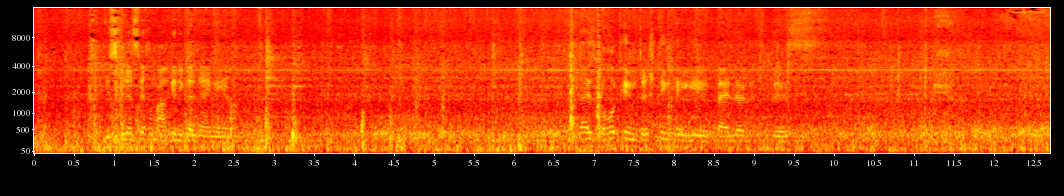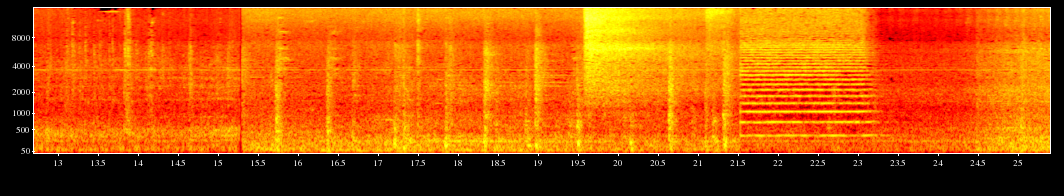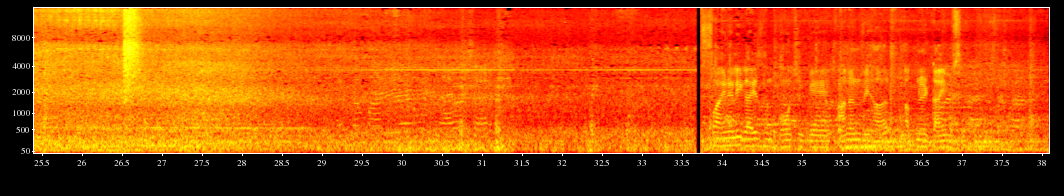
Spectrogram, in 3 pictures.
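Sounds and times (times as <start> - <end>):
train wheels clickety-clack: 0.0 - 9.8, 12.5 - 22.2, 24.5 - 27.2, 33.9 - 38.0
electric locomotive passing: 0.0 - 38.0
locomotive horn blast: 21.5 - 23.5.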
